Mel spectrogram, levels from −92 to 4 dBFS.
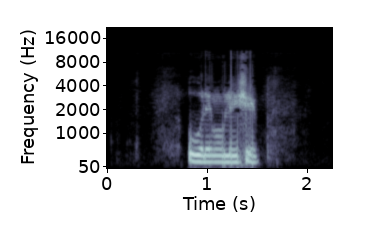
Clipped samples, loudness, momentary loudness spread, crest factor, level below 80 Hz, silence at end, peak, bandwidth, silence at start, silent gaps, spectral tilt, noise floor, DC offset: under 0.1%; -19 LUFS; 4 LU; 16 dB; -58 dBFS; 0.75 s; -6 dBFS; 11 kHz; 0.8 s; none; -6.5 dB/octave; -66 dBFS; under 0.1%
